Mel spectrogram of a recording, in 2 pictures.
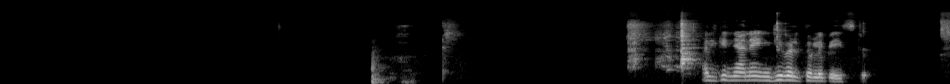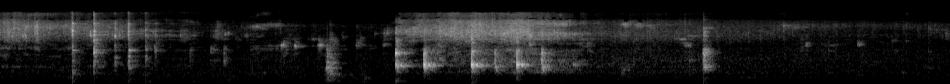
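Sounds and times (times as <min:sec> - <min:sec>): spatula scraping a pan: 0:06.3 - 0:07.0, 0:09.5 - 0:18.6
paste sizzling in hot oil: 0:09.4 - 0:19.0.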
